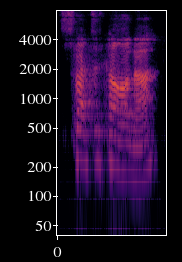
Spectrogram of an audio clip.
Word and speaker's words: Svadhisthana: chakra we're talking about, which is let me pronounce it correctly, Svadhisthana.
